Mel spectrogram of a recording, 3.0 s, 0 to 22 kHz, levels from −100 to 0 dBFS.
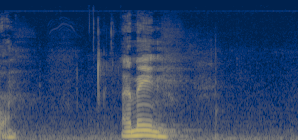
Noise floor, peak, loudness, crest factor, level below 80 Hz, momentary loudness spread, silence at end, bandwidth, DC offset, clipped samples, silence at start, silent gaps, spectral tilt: -55 dBFS; -14 dBFS; -29 LUFS; 18 dB; -56 dBFS; 21 LU; 0.8 s; 14 kHz; under 0.1%; under 0.1%; 0 s; none; -6.5 dB/octave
